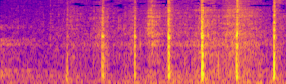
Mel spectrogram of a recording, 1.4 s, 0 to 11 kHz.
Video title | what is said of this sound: Starting up the Ram Pump 2019 | just tapping right here and it's hollow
